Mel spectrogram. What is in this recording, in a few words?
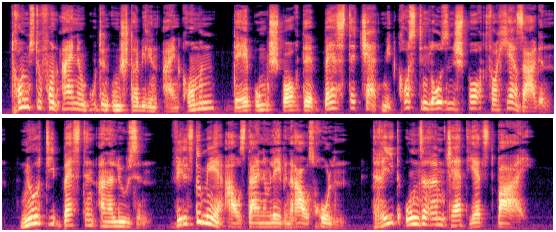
GERMAN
